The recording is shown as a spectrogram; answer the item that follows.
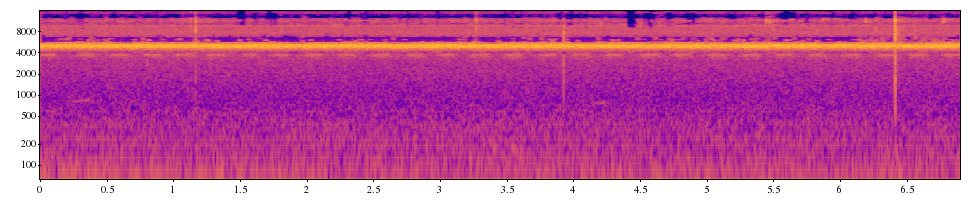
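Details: Bell crickets keep up a dense, level ringing drone while several sharper campfire crackles pop out clearly, one louder near the end, over a gentle low rumble.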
